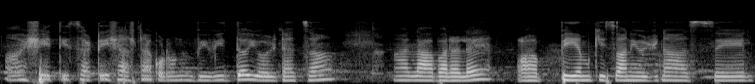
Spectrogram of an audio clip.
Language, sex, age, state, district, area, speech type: Marathi, female, 30-45, Maharashtra, Ahmednagar, urban, spontaneous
